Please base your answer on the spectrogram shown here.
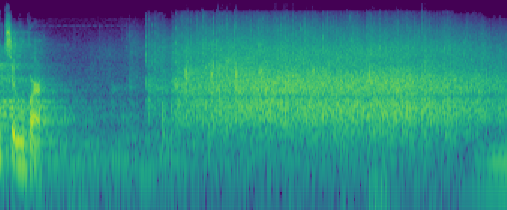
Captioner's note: applause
